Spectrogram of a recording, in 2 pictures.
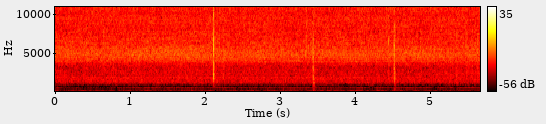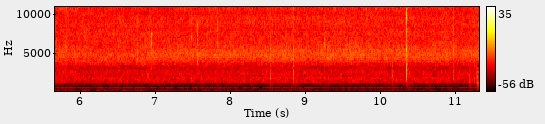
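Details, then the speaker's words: Mimsan 60,000-rated floor-heating boiler, three chimney-cleaner packets just thrown in: soft sizzling with scattered sharp crackles over a faint hum as the packets catch and burn in the firebox, smoke rising from the cartons. "patlama falan olmaz yazıyor ama bakalım bisikleti başladı çıtır başladı Aynen patlak mısır gibi değil de şu tuzu ateşe atarsanız ya aynı o şekilde"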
